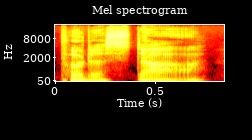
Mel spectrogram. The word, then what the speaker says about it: Podesta: In Italian, it's actually pronounced Podesta, and it means power.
